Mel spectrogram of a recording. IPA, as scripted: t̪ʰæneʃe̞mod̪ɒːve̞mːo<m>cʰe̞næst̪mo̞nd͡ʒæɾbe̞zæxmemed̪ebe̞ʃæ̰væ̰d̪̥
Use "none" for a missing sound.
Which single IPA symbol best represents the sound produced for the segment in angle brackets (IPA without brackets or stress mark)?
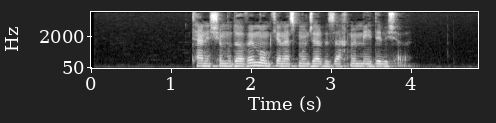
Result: m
